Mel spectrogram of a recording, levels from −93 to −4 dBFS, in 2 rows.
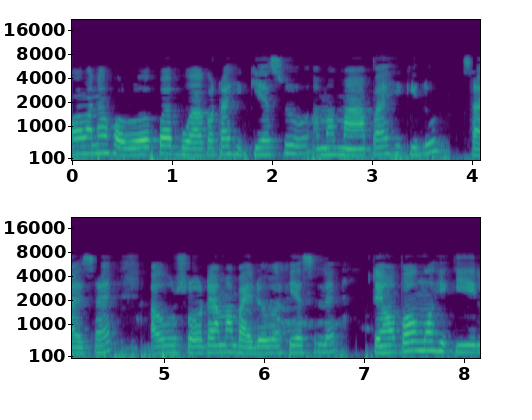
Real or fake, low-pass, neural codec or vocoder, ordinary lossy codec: real; 7.2 kHz; none; MP3, 32 kbps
